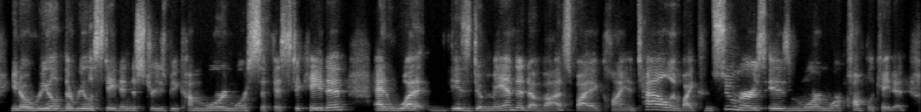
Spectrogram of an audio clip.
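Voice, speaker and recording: Over a quiet background, a woman talks at a medium pitch and a fairly quick pace. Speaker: real estate coach. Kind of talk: webinar presentation. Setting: webinar. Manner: fast; animated.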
